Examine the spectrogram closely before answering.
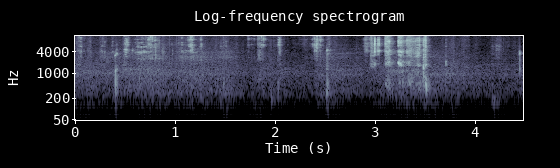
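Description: Faint rattling ticks of a spice shaker being shaken over a measuring jug, with a short cluster of sharper clicks about three seconds in.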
